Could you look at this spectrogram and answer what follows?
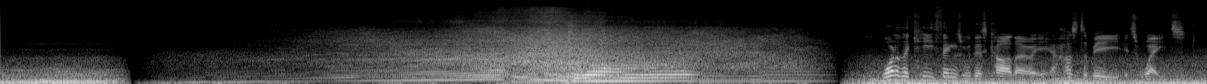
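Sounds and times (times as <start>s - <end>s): car engine accelerating past: 0.7s - 8.4s.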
